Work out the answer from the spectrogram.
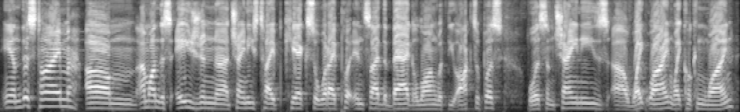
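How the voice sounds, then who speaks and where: A man's voice: medium pitch, unhurried, a bit bright, clean tone. A man talking casually as a podcast host, walking listeners through cooking step by step in an informal, conversational way. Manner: informal, conversational, describes steps as they go.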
